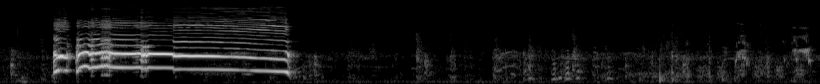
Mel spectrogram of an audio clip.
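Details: An adult white single-comb rooster gives one loud, harsh crow lasting over two seconds, stuttering at first and then holding a long, falling final note; faint clucks and rustling follow.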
